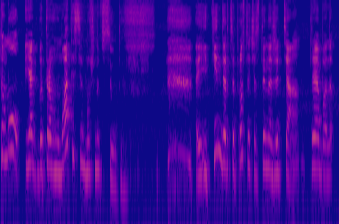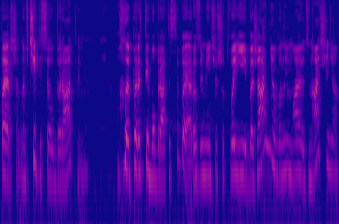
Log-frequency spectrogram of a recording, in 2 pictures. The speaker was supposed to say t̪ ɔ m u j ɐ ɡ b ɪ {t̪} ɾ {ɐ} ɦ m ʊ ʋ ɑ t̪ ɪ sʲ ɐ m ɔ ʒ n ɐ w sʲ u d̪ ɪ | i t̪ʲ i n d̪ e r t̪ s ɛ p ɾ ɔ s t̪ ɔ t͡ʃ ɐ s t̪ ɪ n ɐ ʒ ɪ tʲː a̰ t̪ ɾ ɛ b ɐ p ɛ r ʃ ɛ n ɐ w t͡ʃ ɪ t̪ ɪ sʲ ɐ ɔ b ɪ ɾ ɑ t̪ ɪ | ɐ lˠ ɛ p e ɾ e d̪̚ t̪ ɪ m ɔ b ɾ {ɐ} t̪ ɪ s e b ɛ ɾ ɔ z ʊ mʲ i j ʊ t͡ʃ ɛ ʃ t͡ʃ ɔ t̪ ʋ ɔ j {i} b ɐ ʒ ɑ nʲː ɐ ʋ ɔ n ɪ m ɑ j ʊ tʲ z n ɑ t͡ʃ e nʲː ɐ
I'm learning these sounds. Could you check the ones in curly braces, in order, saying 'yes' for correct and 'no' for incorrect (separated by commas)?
yes, yes, no, yes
